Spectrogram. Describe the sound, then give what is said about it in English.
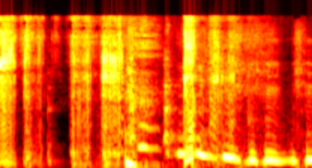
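A voice imitates a wet, moist, sputtering cabbage fart, a loud run of buzzy, bubbling bursts with wobbling pitch lasting a couple of seconds. “A cabbage fart has a lot more moisture to it. It's more like a...”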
